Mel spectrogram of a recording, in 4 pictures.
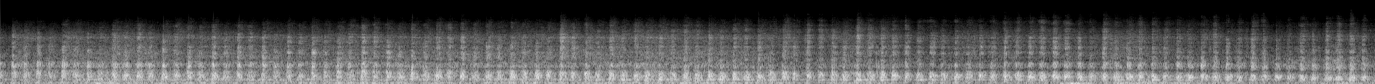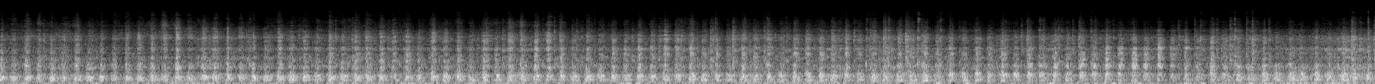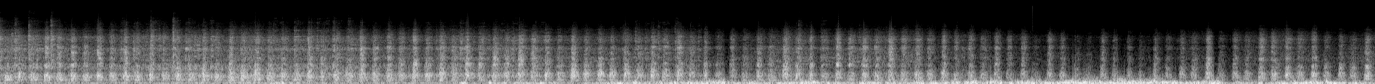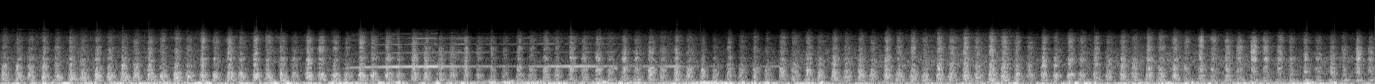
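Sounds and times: steam locomotive exhaust beat: 0.0 - 55.0.

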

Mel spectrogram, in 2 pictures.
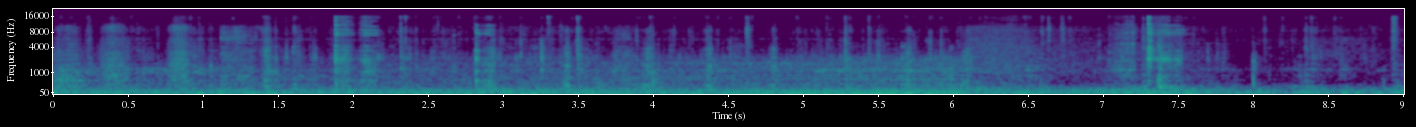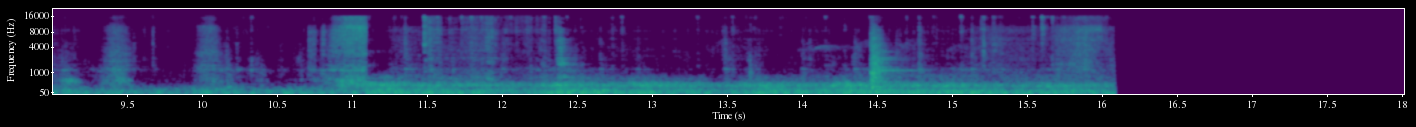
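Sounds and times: steady low sound: 11.0 - 16.1.

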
